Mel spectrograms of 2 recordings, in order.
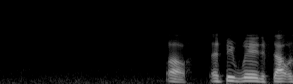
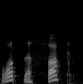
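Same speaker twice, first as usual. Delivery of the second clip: ordinary talk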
